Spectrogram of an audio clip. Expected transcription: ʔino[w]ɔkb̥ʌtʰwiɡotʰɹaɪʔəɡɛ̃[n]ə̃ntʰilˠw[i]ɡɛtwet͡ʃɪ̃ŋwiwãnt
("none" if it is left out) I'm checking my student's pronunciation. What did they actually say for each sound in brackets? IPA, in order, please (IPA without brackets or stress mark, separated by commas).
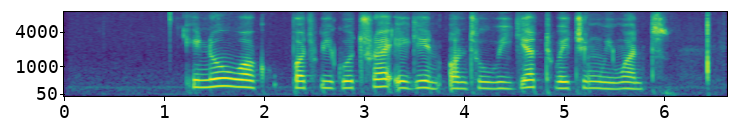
w, n, i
